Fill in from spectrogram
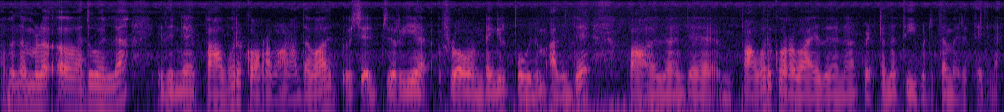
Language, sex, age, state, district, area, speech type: Malayalam, female, 45-60, Kerala, Thiruvananthapuram, urban, spontaneous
